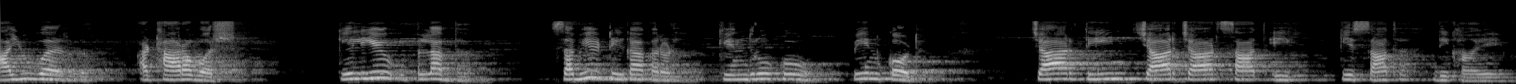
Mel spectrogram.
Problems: background sounds at intervals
